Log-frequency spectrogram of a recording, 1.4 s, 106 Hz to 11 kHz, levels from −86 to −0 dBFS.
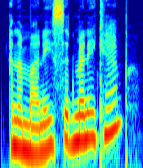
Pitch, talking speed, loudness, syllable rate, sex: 225 Hz, 210 wpm, -16 LUFS, 7.6 syllables/s, female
